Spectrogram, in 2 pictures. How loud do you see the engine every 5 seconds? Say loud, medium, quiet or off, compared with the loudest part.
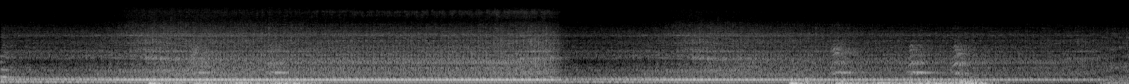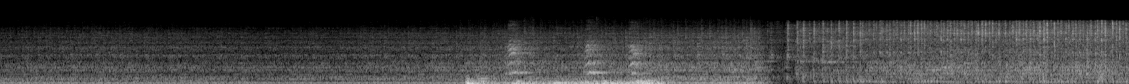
loud, loud, quiet, medium, loud.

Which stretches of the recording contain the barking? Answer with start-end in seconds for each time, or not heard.
1.4-3.0, 7.8-9.9, 15.9-17.9.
